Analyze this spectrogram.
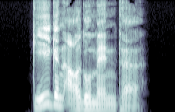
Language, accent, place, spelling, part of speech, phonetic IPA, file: German, Germany, Berlin, Gegenargumente, noun, [ˈɡeːɡn̩ʔaʁɡuˌmɛntə], De-Gegenargumente.ogg
- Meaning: nominative/accusative/genitive plural of Gegenargument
